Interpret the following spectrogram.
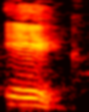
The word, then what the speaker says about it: ache: एक और पेन दोनों का मतलब होता है दर्द, लेकिन एक जो है इसका प्रोनाउंसिएशन इसी तरह है जैसे हम कहते हैं एक।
